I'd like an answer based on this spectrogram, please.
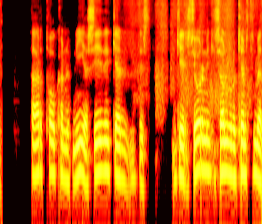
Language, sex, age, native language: Icelandic, male, 30-39, Icelandic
